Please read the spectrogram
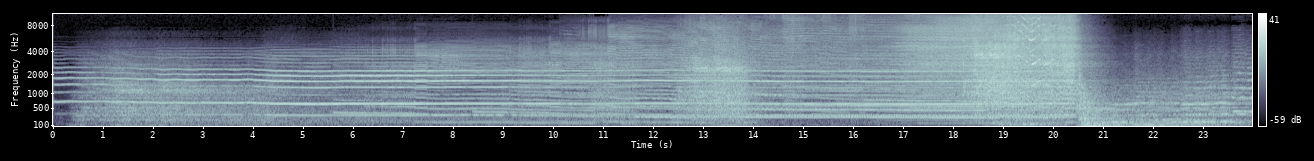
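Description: Score music: long held, horn-like chord tones that shift slowly, with a hissing swell rising about halfway through. A bigger swell builds to the loudest point near the end, then breaks off into a low rumble.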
